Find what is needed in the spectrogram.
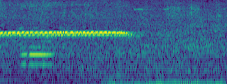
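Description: Street traffic: a high horn sounds one steady toot lasting about a second and a half, then a car's engine runs close by as it passes.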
